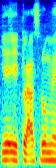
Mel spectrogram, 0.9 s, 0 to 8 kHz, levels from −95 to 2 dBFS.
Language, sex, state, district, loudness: Hindi, male, Tripura, West Tripura, -13 LUFS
